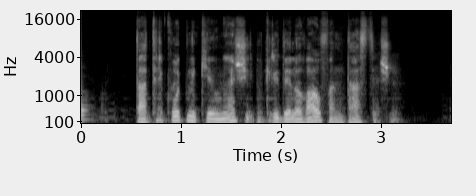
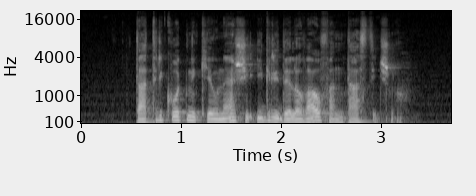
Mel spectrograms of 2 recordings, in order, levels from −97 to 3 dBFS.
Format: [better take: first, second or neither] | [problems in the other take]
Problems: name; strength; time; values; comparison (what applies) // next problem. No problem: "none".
second | noise reduction (neural mask model DeepFilterNet 3)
